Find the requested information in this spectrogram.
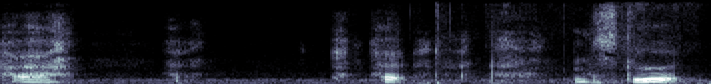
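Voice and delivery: whispered, voiceless; a sneaky pretend whisper. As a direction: breathe it without voice, sneaking.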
